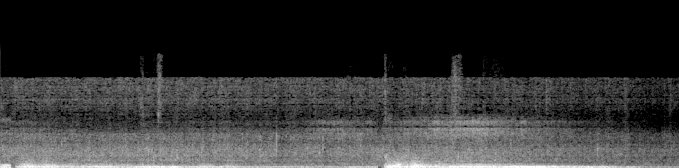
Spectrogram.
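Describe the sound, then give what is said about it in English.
Steady rain hisses over a deep, rolling rumble of thunder, with a fresh thunderclap swelling about halfway through and growling on. No voices, just the storm. “Let's get out of this storm, said Lana.”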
